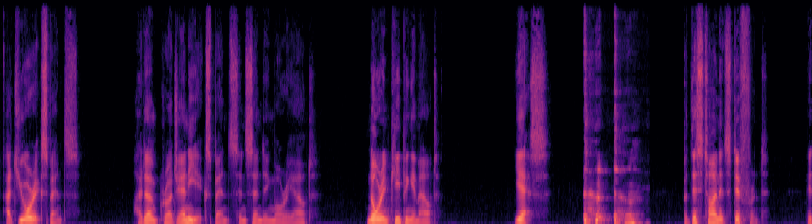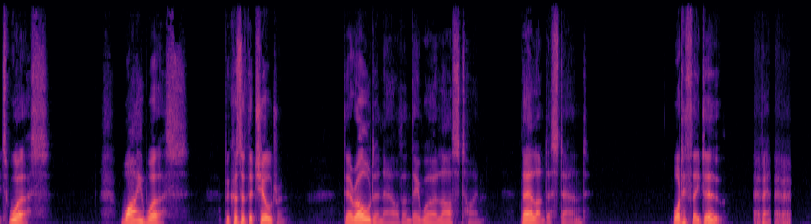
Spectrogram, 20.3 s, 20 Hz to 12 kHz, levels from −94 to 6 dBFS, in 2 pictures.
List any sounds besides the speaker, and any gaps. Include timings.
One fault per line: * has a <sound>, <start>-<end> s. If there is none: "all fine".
* has a cough, 7.3-8.1 s
* has a laugh, 19.6-20.0 s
